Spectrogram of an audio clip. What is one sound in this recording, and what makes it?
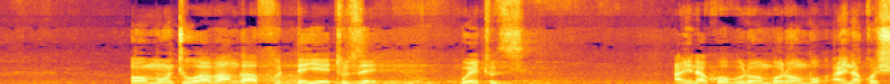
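A man speaks calmly into a handheld microphone, close by.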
